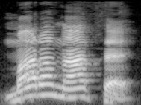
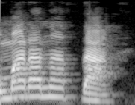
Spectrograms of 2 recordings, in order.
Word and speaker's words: Maranata: proverá e do aramaico Maranata como dizem os protestantes ou evangélicos é a tônica na penúltima sílaba ou Maranata ou dizem os católicos com a tônica na última sílaba não importa somos todos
